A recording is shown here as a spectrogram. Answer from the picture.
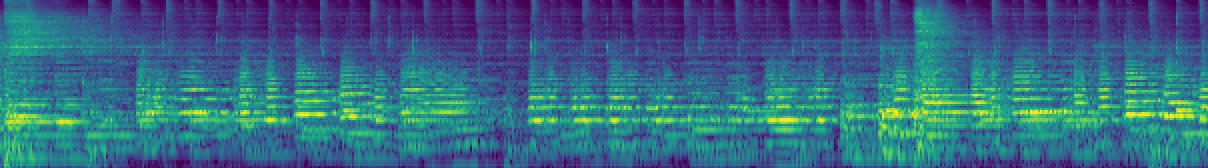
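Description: Trombone playing a swing jazz melody, with piano and drum-kit accompaniment. Crash-cymbal hits sound right at the start and again about nine seconds in.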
